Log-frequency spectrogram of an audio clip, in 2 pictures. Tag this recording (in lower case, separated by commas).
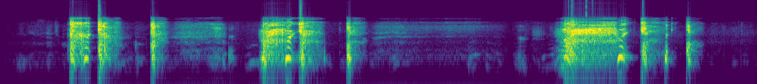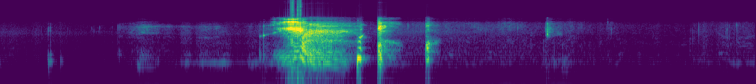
respiratory sounds, cough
